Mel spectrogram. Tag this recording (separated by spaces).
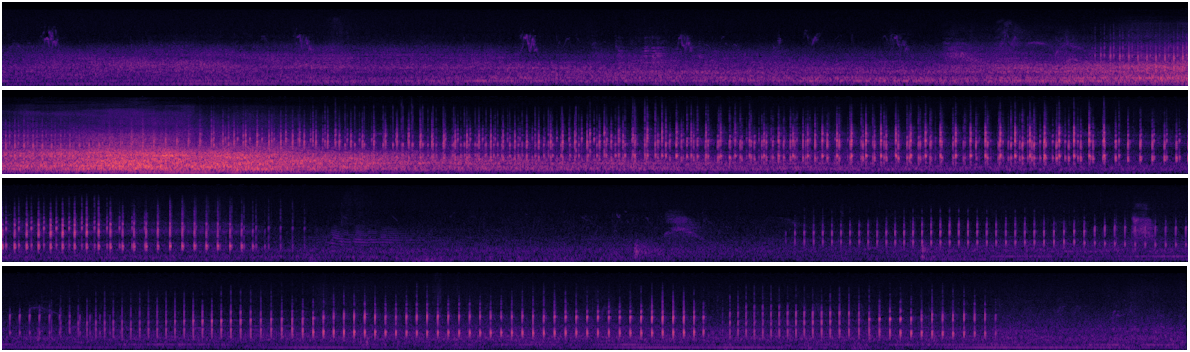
clapping south-spain nature car stork field-recording birds winter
